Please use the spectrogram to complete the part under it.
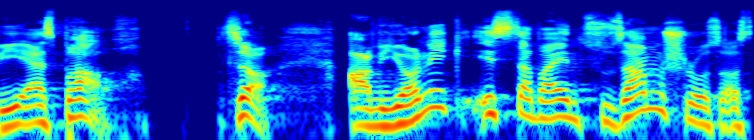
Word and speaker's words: Avionik: Wird so geschrieben, wie ich es ausspreche, nur mit V, also A-V-I-O-N-I-K. Avionik. Das sind die elektronischen Geräte, die dafür sorgen, dass Flugzeuge sicher fliegen.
